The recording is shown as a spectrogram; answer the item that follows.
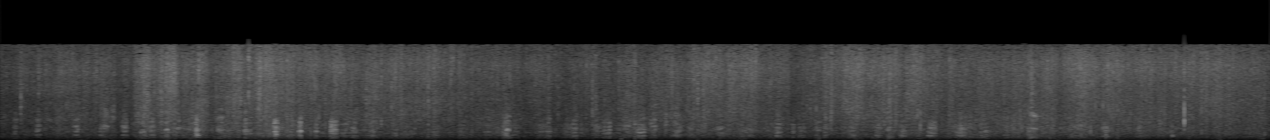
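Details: Sealyham terriers resting in the morning sun, heard as fast, breathy panting repeated about four times a second, soft airy puffs with some rustling in the background.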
